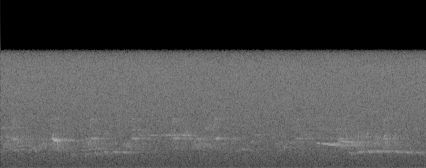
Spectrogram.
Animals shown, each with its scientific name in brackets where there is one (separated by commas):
American Robin (Turdus migratorius), Red-eyed Vireo (Vireo olivaceus), Blue Jay (Cyanocitta cristata)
